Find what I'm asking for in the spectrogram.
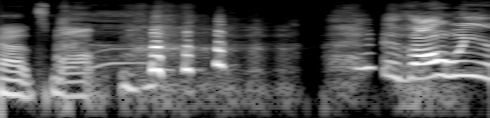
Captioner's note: laughs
